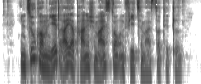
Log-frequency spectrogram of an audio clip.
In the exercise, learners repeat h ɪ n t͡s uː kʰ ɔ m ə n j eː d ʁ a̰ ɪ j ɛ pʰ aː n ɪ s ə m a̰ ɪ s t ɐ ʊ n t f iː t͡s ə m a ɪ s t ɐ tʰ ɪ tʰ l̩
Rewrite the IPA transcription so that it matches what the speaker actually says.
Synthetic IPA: h ɪ n t͡s uː kʰ ɔ m ə n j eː d ʁ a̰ ɪ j a pʰ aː n ɪ ʃ ə m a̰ ɪ s t ɐ ʊ n t f iː t͡s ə m a ɪ s t ɐ tʰ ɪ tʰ l̩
